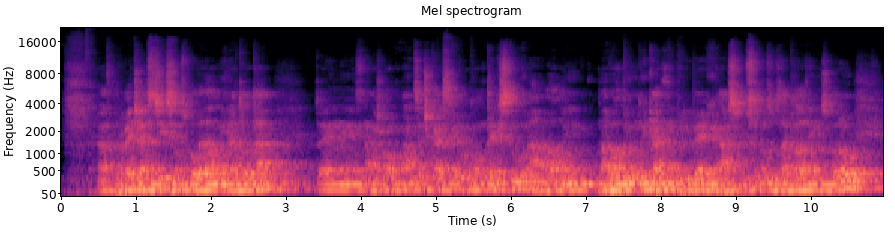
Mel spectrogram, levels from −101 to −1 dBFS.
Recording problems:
room echo; strong; dies away in 1.3 s
off-mic speech; far

